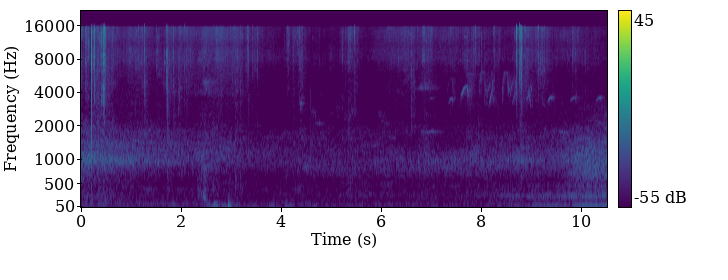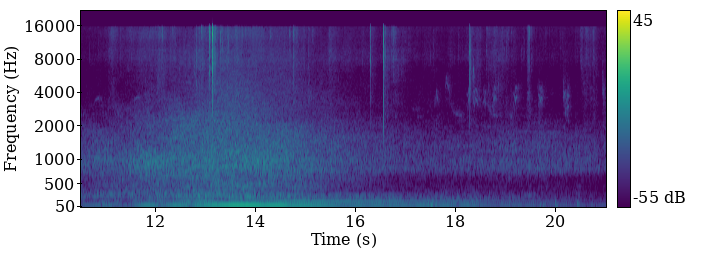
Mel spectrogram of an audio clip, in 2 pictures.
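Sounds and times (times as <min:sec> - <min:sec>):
small birds chirping: 0:00.0 - 0:12.2, 0:16.2 - 0:21.0
distant engine hum: 0:07.7 - 0:21.0.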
